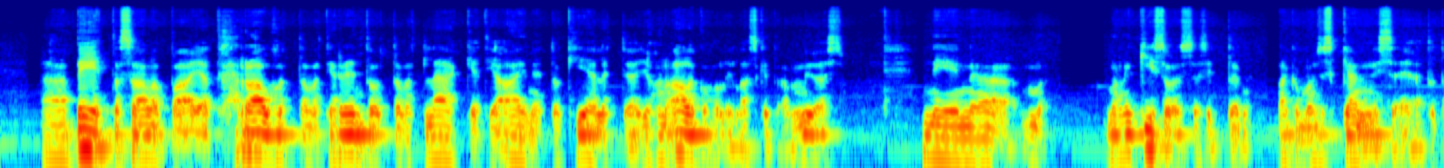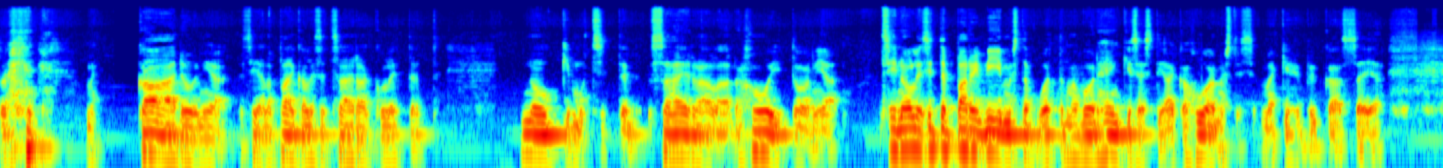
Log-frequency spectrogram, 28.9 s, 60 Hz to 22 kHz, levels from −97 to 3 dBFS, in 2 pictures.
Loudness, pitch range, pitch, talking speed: -21 LUFS, 95-120 Hz, 100 Hz, 105 wpm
